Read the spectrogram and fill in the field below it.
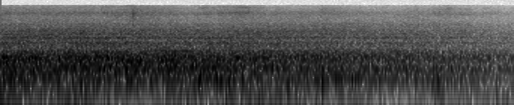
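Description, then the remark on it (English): A train rolls steadily along the rails, a continuous broad rumble and hiss that stays close and fairly loud, easing off just slightly toward the end, with no voices. “You two, drop Nimbus, get on the train.”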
